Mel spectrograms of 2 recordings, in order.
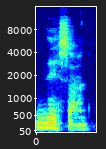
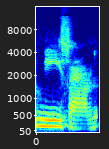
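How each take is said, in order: First: Nissan is pronounced the British way. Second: Nissan is pronounced the American way. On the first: The speaker calls it right. "It's Nissan" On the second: The speaker calls it wrong. "It's not Nissan"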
